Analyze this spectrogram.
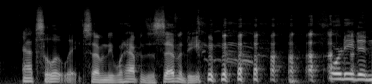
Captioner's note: laughs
